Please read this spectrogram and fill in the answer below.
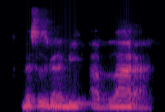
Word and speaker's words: hablara: Here, there is no accent mark. So it's that second to last syllable, the syllable before the R, that's going to be stressed.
